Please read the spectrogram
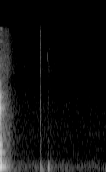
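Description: Two faint computer mouse clicks, close together about a second in, over near-silent room tone.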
